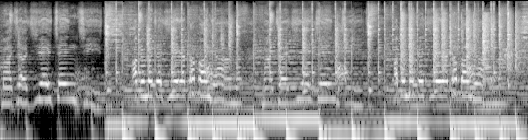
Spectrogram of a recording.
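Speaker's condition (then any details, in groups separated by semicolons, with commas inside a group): No condition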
